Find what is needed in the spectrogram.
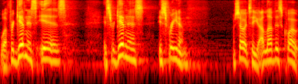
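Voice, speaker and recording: Loud and animated, a speaker with an American accent uses a bright, sharp tone and lively intonation, leaving long, frequent pauses on a very clean recording with a silent background. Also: man, fairly high pitch for a man, moderate pace. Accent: Southern US, fading. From US South, Alabama. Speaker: pastor. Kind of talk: sermon. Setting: church.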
